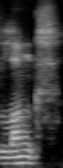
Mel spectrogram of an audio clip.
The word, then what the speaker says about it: Lynx: to the lynx guys which they pronounce lungs lungs yeah that's how they pronounce it yeah yeah yeah but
